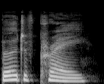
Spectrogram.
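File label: "bird of prey", British English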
